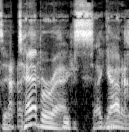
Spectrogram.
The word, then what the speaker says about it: Taborax: I just had you read the first word so that I knew how to pronounce it. Taborax.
